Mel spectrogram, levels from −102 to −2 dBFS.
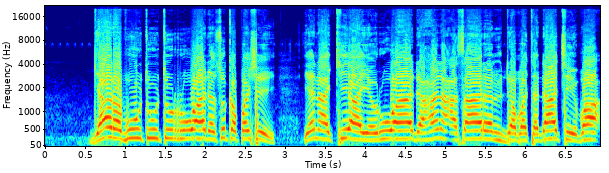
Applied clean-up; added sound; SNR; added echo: none; none; none; none.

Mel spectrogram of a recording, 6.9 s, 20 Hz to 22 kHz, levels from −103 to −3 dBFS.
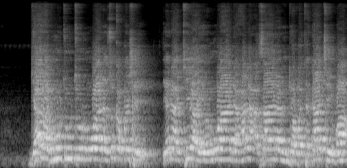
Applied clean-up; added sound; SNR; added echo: none; none; none; reverberation time 0.8 s.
